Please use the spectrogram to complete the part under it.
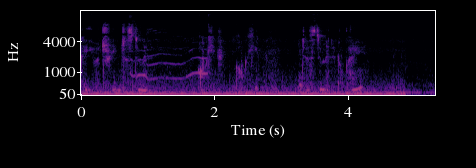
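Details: Coconut, a female Ragdoll cat kept as a pet indoors, waiting for a treat, gives a drawn-out tonal meow that wavers up and down for about a second, then shorter mews, over soft whispered talking in a small room.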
